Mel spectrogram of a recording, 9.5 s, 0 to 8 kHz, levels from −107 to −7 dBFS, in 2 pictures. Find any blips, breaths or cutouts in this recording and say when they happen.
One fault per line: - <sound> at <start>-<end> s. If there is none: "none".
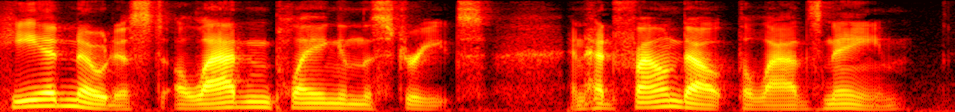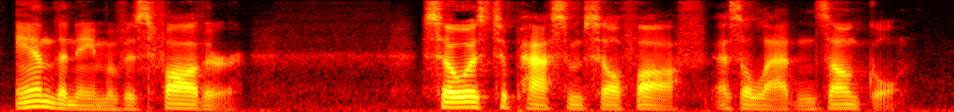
none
